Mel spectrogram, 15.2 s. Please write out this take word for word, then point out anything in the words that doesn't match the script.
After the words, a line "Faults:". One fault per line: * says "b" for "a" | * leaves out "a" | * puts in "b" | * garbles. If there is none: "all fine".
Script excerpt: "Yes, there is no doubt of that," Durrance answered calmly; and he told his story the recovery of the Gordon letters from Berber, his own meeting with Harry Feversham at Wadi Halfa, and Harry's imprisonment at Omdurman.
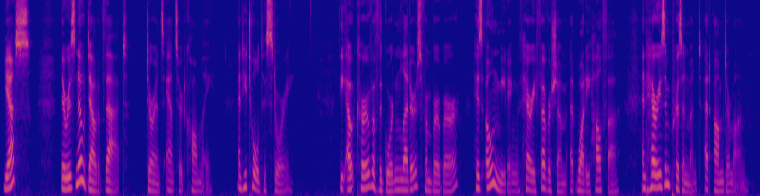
"Yes, there is no doubt of that," Durrance answered calmly; and he told his story the outcurve of the Gordon letters from Berber, his own meeting with Harry Feversham at Wadi Halfa, and Harry's imprisonment at Omdurman.
Faults:
* says "outcurve" for "recovery"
